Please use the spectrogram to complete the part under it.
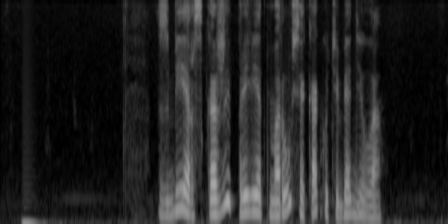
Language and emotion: Russian, positive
